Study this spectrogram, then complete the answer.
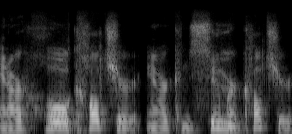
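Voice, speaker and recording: In a quiet background, a normal speaking voice proceeds at a moderate pace with ordinary pitch variation. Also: man. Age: 60s. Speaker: leadership development specialist and podcast host. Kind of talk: casual chat.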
